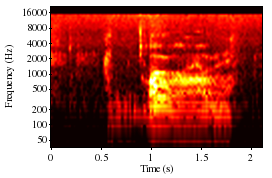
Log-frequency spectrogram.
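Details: A single drawn-out, tonal whining howl, about one second long, from Lexi the Samoyed, who howls to tell her owners she must go outside to use the restroom. A person's voice follows, asking about going outside.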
